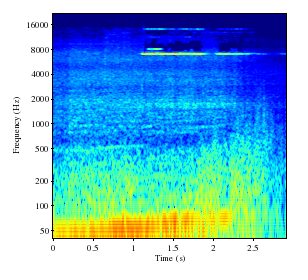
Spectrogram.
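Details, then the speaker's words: Car brake squeal: a thin, steady, very high-pitched squeal over the low rumble of a slowing car. It may occur only when pressing the brake pedal or continuously, and signals that the brakes need attention. "so if your brakes are making noise it tells you that something in your brakes may need some attention now you might only hear the brake noise as you step on the brake pedal but sometimes it could be continuous"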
